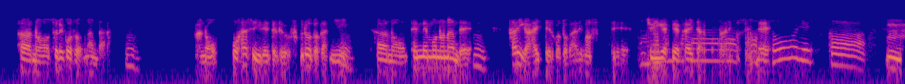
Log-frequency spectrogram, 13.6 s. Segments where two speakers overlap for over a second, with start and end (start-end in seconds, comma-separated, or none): 9.7-11.6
